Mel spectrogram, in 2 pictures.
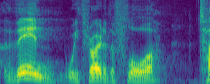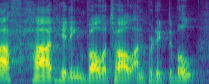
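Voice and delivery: oversell how tough the crowd is; mock dramatic build-up. Joking about the tough audience.

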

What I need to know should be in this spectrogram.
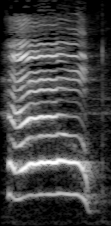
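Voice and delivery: high, loud holler. Acted. Flynn falls into pool, loud high holler. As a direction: holler for help. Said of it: "Flynn hollered".

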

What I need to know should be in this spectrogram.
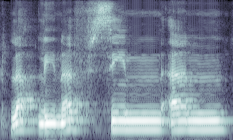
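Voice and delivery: نون of أن sounded clearly, izhar; clear nun. Shown as a demonstration. Teacher shows clear nun after a wrong take. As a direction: make the ن in لنفس أن fully clear. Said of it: "جبت النون المظهرة".

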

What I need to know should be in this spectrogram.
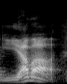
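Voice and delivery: "Yabba" said low and short, two quick syllables; tongues syllables demo. Shown as a demonstration. Preacher shows the congregation his first two syllables, low and short "Yabba". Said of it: "that's how I resisted him, and then I'd".

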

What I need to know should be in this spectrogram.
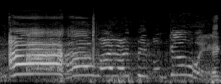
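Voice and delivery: high, exasperated wail at slow drivers; over-the-top road-rage whine; mock traffic rant. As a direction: howl at traffic like a fed-up passenger. Imitating his rant at freeway traffic.

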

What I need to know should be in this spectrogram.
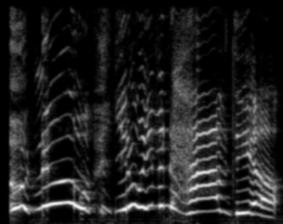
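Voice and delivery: high, real cry of amazement; thrilled disbelief. Real, not acted. Streamer telling Haley she lacked Dia, amazed high cry. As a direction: exclaim in shock, pitch leaping up. Still reacting to double pull.

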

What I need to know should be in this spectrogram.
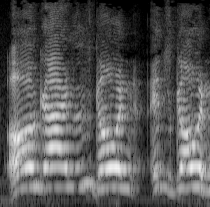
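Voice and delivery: high, urgent excitement; excited announcement. Real, not acted. Vlogger telling viewers it works, high and excited. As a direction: call it out high and eager.

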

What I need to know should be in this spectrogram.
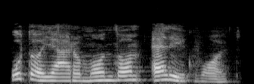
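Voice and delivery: loud bellowed ultimatum; roaring. Acted. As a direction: roar it as a final warning. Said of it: "ordította".

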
